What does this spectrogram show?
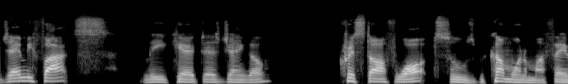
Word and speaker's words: Django: And this week we chose Django Unchained. The D is silent.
